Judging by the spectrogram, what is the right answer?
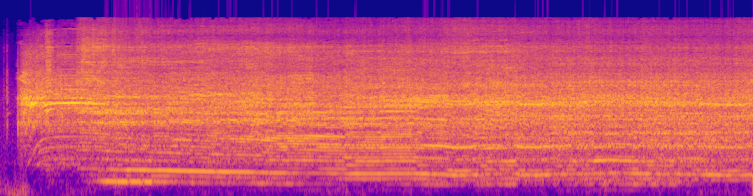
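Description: Cordless angle grinder spinning up with a rising whine, then cutting through a rusted truck-bed bolt, its whine wavering and dipping in pitch as the cut-off wheel bites into the steel.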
